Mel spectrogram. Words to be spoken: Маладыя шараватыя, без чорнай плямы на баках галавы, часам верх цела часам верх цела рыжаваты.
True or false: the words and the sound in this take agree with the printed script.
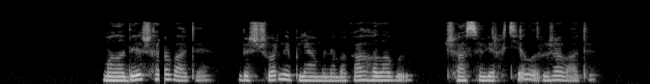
false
